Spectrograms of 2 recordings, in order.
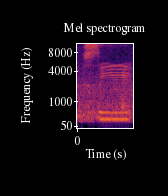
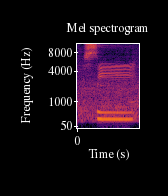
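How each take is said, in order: First: The pitch stays level in the middle. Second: The same.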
